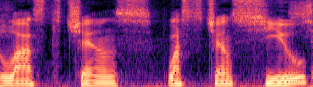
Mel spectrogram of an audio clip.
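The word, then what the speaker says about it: Last Chance U: Last Chance You. Como é que se pronuncia? – Exato, é isso mesmo.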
